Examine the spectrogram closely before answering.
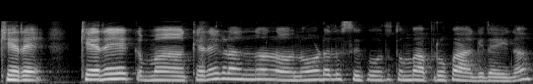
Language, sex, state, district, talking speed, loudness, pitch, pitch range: Kannada, female, Karnataka, Shimoga, 110 wpm, -18 LUFS, 205 Hz, 200-230 Hz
